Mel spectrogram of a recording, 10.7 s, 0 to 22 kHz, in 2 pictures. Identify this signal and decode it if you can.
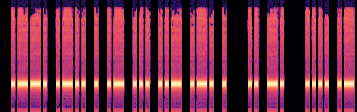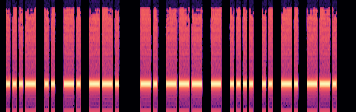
Morse code, heard as a keyed tone, about 25 wpm, 1000 Hz. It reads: PLEASURE IN HAVING NOTHING
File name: qotdfiles / 25wpm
